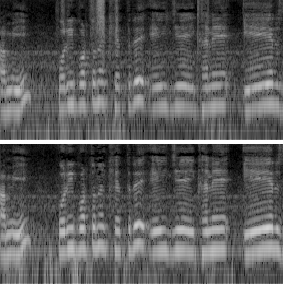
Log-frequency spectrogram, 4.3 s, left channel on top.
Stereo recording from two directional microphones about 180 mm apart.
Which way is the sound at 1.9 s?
60° right (ahead or behind).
